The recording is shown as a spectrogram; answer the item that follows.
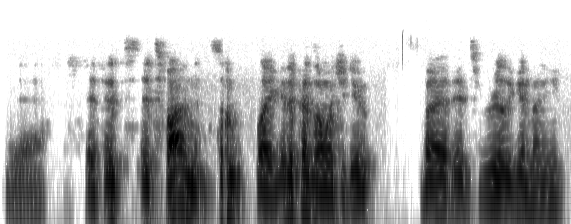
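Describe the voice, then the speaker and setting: A man's voice: fairly low pitch, expressive, moderate pace, creaky, narrow, tinny audio. A young man chatting casually in a group with laid-back, slangy, profanity-laced delivery. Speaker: motovlogger in a group hangout.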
